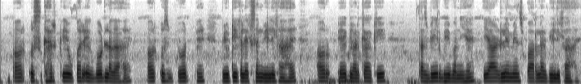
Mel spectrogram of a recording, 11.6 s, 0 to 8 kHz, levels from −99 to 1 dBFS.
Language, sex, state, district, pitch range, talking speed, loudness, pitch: Hindi, male, Uttar Pradesh, Gorakhpur, 120-130 Hz, 165 wpm, -15 LUFS, 125 Hz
